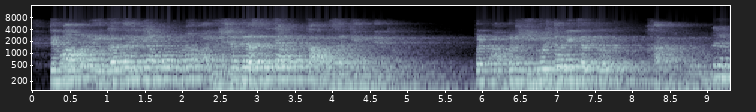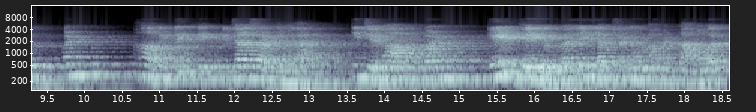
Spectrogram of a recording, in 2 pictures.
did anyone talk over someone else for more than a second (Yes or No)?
No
